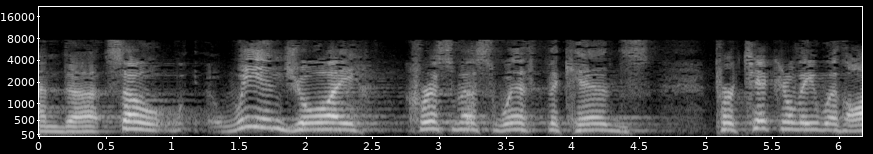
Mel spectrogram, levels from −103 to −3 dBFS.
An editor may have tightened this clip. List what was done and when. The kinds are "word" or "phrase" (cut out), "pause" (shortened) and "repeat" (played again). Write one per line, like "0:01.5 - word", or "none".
none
